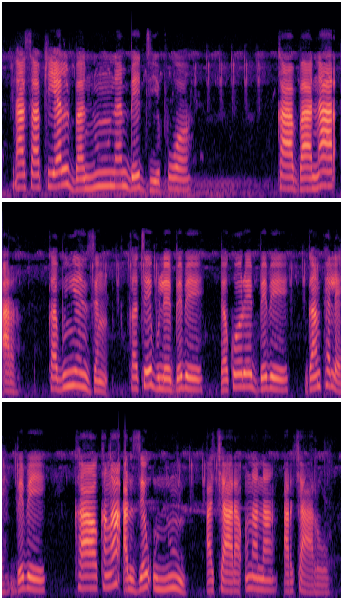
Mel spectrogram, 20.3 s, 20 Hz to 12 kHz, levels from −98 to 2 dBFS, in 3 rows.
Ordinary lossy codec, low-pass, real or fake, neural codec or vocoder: AAC, 48 kbps; 7.2 kHz; real; none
